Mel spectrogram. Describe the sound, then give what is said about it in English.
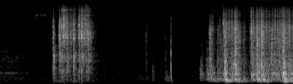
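A cash register sound effect: a short bright ding, a burst of metallic clatter, a few sharp clicks, then a longer rattling rush of coins and drawer noise, loud, with no talking. “Cash register sound.”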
